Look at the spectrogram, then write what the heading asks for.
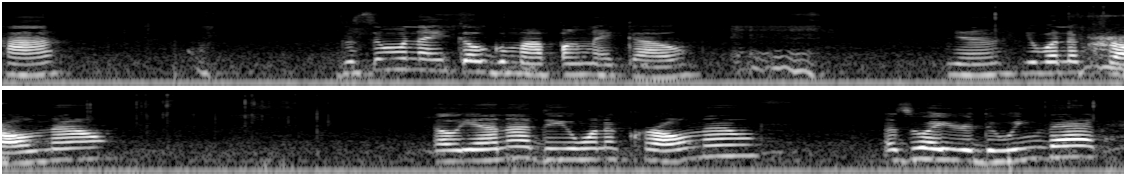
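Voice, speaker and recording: A young mother from the Philippines coos and coaxes her baby in a sing-song voice. Her voice sits high and bright, and she takes her time, drawing her words out slowly. A faint hum of room noise sits behind her. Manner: cooing, sing-song, coaxing. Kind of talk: casual baby talk, mixing Tagalog and English.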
